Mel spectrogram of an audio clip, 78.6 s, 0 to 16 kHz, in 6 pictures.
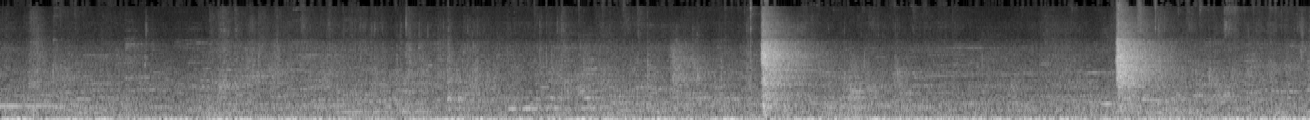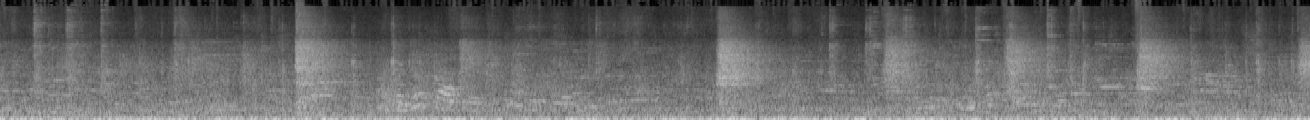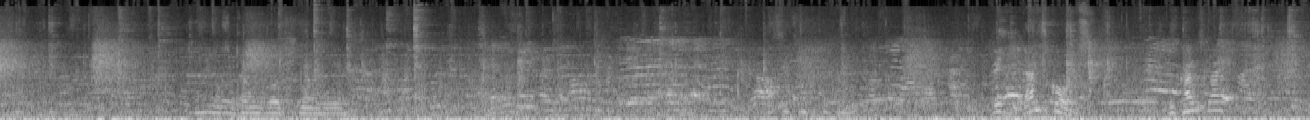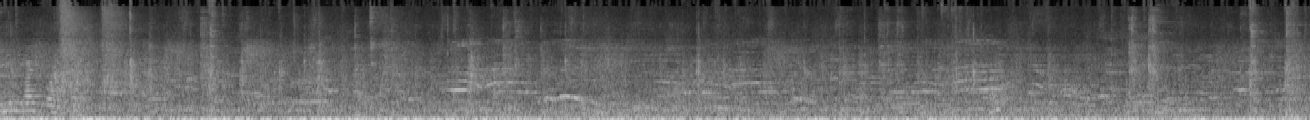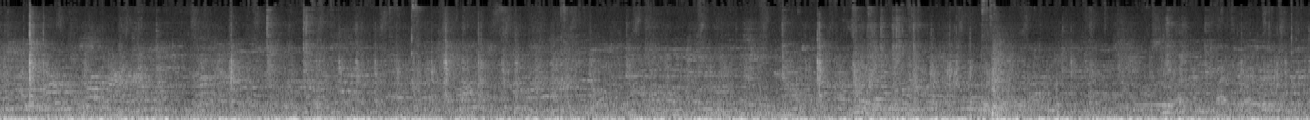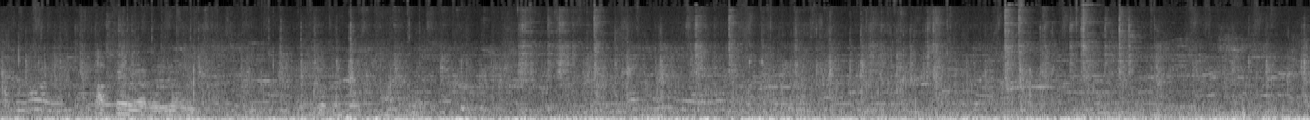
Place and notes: cologne, butzweilerhof, inside a swedish furniture market hall
not visible on the map yet - new branch house of a swedish furniiture company - here atmo in the market hall plus speaker advertisment and muzak ambience
soundmap nrw: social ambiences/ listen to the people in & outdoor topographic field recordings
5 July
